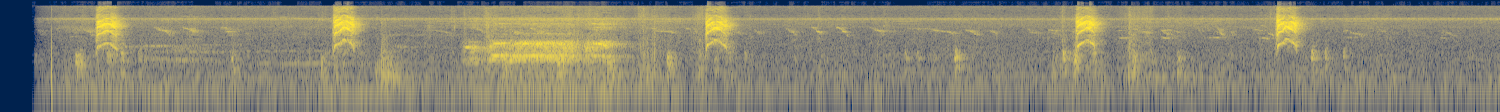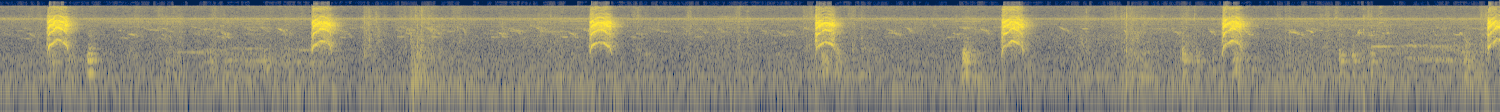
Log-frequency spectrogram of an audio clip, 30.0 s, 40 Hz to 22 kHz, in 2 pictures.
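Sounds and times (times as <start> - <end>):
rustling fluttering noise: 16.6 - 19.8, 25.7 - 30.0.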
